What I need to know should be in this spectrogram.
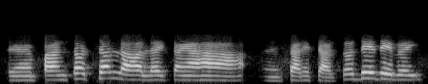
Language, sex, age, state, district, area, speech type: Maithili, female, 60+, Bihar, Sitamarhi, rural, conversation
